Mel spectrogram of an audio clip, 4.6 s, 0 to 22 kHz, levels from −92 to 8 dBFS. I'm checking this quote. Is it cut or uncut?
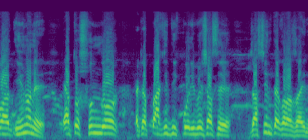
uncut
